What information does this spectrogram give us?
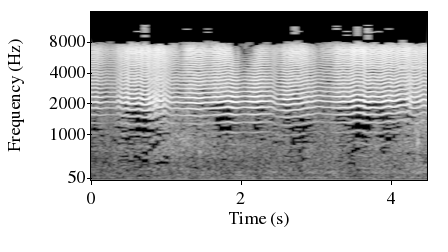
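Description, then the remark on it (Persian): A steady insect buzz drones on without pause, a fly's high whine wavering slightly in pitch and loudness throughout. No voices are heard. “نام ما مگس است. ما بچه گو مگس نواسه خر مگس هستم.”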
